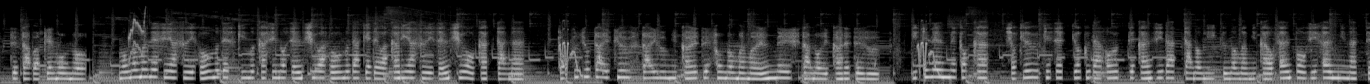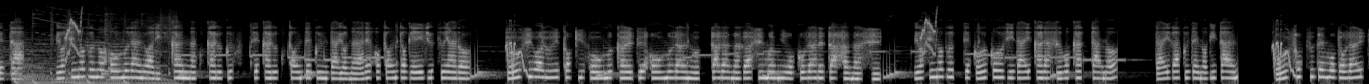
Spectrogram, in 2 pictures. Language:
Japanese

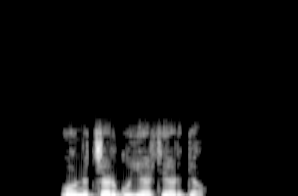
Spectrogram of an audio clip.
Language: Kabyle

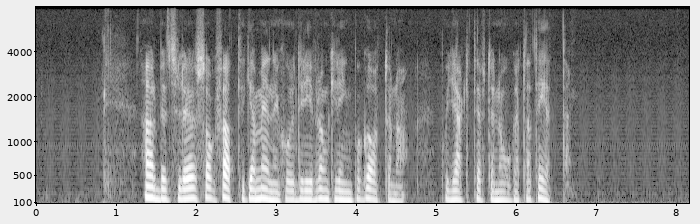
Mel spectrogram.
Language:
Swedish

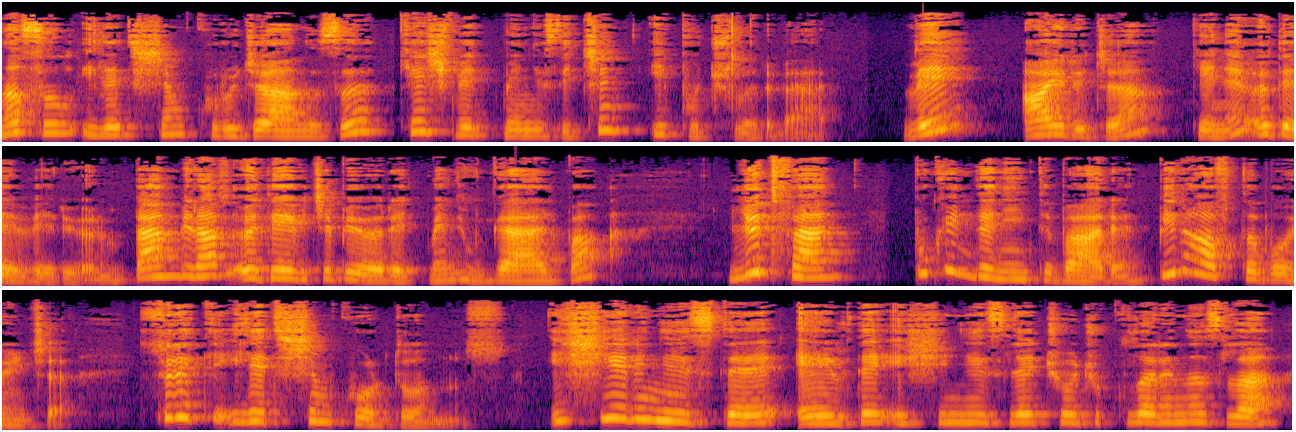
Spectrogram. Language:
Turkish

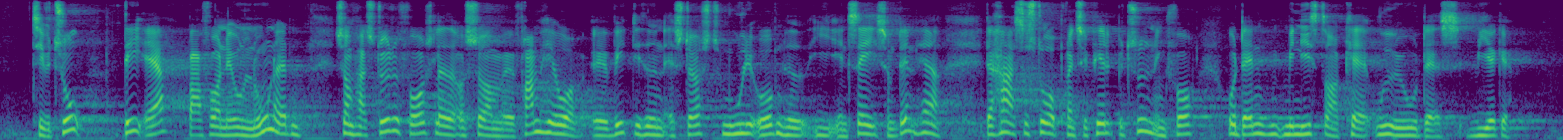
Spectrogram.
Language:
Danish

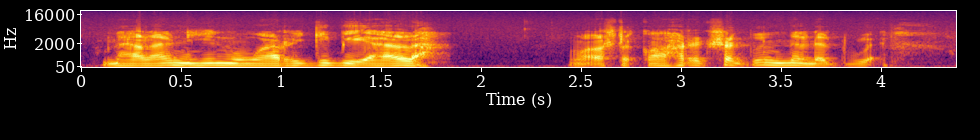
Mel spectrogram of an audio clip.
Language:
Finnish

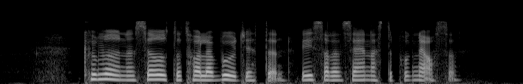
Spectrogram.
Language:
Swedish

